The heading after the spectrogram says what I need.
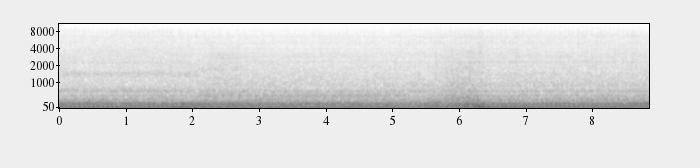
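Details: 2007 Saab 9-3 2.0T B207R, rough idle now on every start despite new silicone vacuum hoses, cleaned solenoids, EVAP and MAF, new battery and plugs: low, uneven lumpy idle with slight stumbles; cause not found.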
